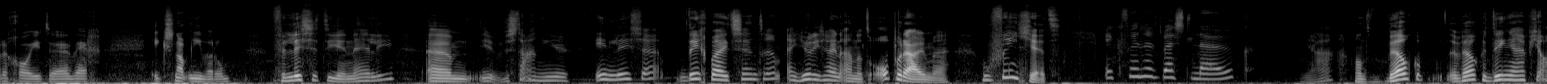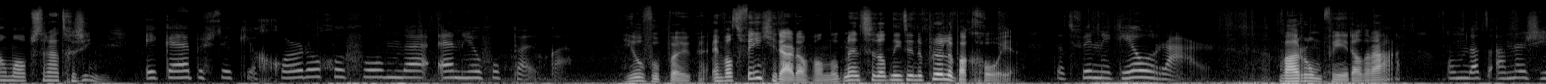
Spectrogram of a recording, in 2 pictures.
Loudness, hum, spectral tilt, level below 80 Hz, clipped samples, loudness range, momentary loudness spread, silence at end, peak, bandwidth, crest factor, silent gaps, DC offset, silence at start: -29 LUFS; none; -5 dB/octave; -42 dBFS; under 0.1%; 9 LU; 20 LU; 0 s; -4 dBFS; 17.5 kHz; 24 dB; none; under 0.1%; 0 s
